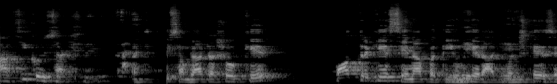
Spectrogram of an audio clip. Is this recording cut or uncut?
uncut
